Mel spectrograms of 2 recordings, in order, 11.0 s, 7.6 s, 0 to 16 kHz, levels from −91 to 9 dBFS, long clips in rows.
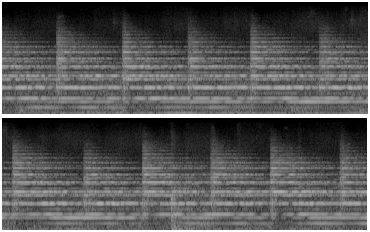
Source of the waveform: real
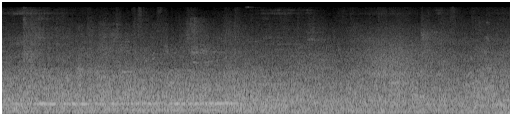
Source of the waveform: fake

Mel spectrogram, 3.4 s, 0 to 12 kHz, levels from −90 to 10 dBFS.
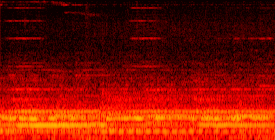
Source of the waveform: fake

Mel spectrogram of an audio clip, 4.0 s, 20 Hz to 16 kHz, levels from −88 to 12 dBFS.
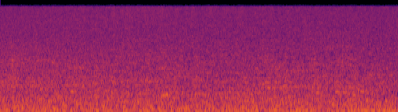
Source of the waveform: real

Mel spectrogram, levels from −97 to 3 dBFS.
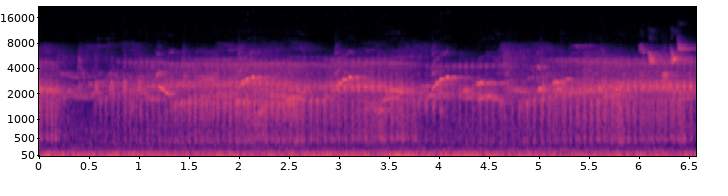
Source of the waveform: fake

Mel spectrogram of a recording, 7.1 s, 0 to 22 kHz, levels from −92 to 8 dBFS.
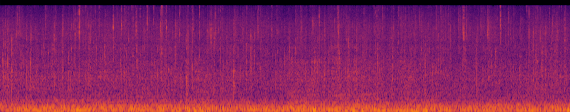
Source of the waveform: fake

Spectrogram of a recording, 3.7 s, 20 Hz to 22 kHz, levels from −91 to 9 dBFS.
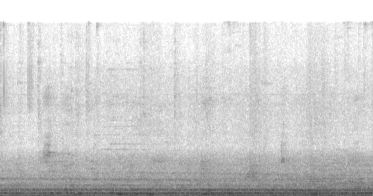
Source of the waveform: real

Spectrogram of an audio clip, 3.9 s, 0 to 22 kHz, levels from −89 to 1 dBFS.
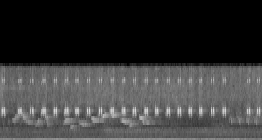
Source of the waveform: real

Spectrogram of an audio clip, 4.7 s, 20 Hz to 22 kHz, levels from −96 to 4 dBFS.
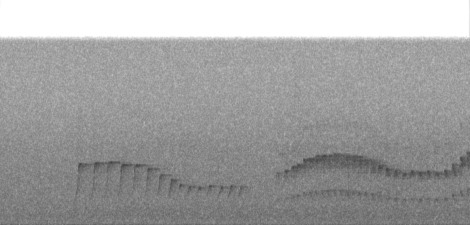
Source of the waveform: real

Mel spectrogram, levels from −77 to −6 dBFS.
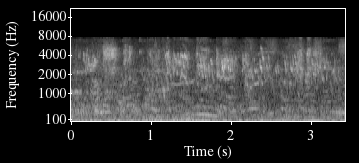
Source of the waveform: real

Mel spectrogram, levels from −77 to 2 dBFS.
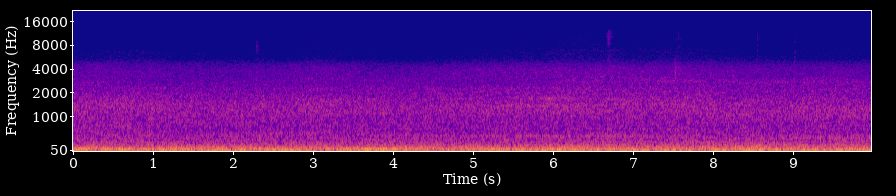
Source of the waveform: real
